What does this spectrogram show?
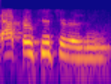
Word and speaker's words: Afrofuturism: How do you pronounce it? Yeah, that's it, Afrofuturism.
